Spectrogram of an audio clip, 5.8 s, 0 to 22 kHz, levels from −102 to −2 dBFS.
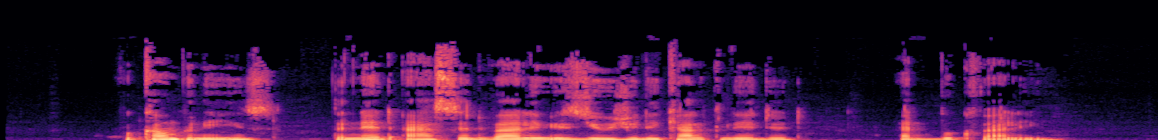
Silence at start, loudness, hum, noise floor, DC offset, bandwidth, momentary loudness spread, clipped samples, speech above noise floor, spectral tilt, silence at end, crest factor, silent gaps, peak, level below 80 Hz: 0.65 s; -19 LUFS; none; -74 dBFS; under 0.1%; 15.5 kHz; 11 LU; under 0.1%; 56 dB; -6.5 dB/octave; 0.5 s; 18 dB; none; -2 dBFS; -54 dBFS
